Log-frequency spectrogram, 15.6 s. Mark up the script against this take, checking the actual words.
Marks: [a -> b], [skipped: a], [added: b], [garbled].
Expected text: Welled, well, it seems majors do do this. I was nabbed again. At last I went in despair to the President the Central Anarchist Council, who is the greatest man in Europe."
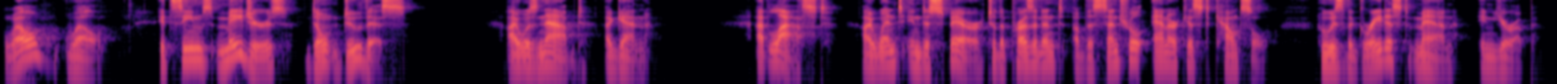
[Welled, -> Well] well, it seems majors [do -> don't] do this. I was nabbed again. At last I went in despair to the President [added: of] the Central Anarchist Council, who is the greatest man in Europe."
